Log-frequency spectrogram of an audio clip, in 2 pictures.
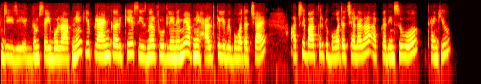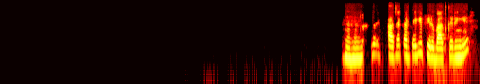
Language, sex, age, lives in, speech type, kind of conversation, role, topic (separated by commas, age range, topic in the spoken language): Hindi, female, 20-24, India, conversation, podcast, host, Seasonal fruits aur veggies kharidne ka fayda kya hai?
